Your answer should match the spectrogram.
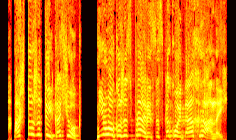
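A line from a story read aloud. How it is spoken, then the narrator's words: Stunned exclamation. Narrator (Russian): Евгений, ошалело тараща глаза, воскликнул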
